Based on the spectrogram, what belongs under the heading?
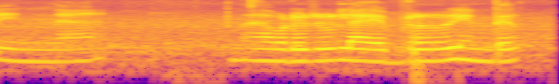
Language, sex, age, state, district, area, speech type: Malayalam, female, 18-30, Kerala, Palakkad, urban, spontaneous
